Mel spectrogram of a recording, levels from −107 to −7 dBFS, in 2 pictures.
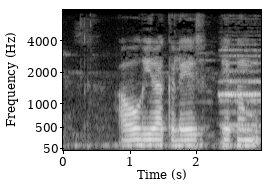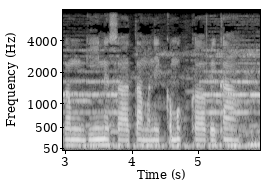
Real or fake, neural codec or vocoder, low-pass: real; none; 7.2 kHz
